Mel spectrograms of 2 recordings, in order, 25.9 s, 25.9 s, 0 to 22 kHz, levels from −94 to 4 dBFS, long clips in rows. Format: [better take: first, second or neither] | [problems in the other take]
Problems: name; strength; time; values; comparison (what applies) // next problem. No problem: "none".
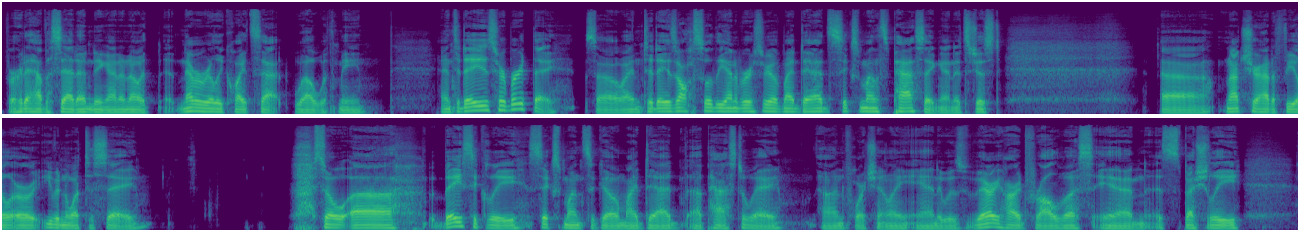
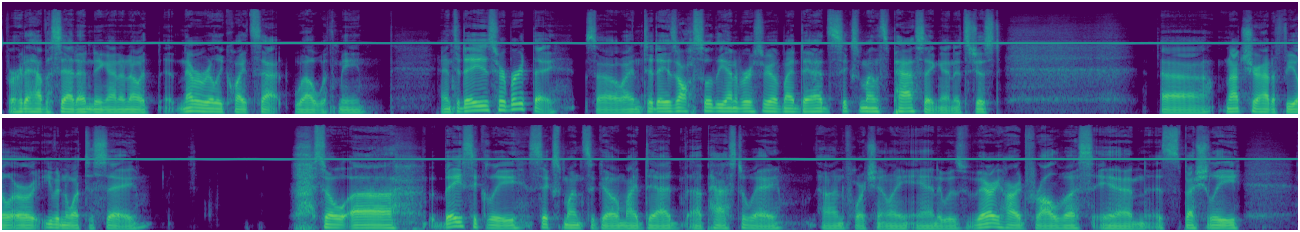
first | high-pitched whine; loud; throughout; 5 kHz, 10 dB below the speech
